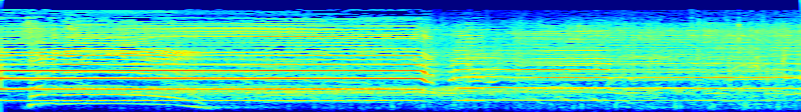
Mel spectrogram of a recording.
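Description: Spectators' air horns blaring together in long held tones, with lower horn notes sliding down in pitch in the first two seconds; the horns break off briefly about four seconds in and start again.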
